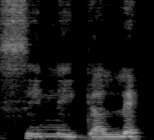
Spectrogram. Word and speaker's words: sénégalais: The S is silent. Play that over again and hear the difference.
